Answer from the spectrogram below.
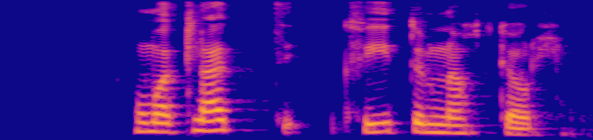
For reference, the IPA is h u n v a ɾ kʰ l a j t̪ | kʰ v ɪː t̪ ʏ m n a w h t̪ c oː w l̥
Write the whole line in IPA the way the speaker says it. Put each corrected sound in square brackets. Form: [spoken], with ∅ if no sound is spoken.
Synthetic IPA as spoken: h u n v a ɾ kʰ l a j t̪ | kʰ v [iː] t̪ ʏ m n a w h t̪ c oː w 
